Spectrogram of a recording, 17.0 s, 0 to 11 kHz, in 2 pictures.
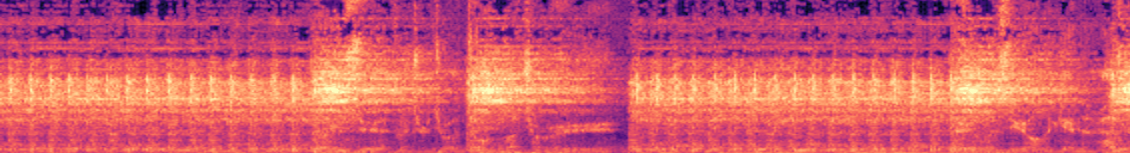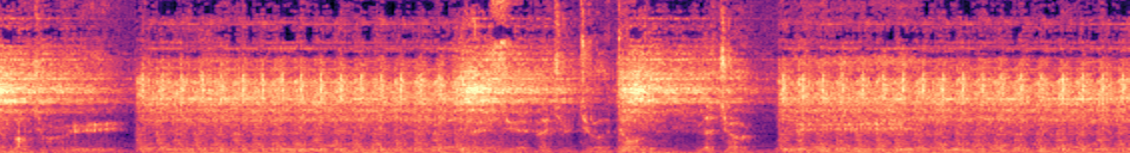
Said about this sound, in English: an MP3 recording of the author's thrash metal theme song to the game, also called Fatal. Amazing. So let me play a clip. I'm going to play a little clip of this. It is pretty amazing.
